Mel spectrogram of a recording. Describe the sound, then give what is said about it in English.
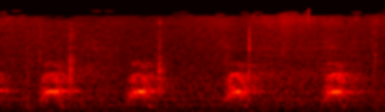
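A small dog yips four times upstairs in a house, in a steady, evenly spaced rhythm, the barks sounding muffled, with no voices present. “There's our little yipper dog upstairs barking.”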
